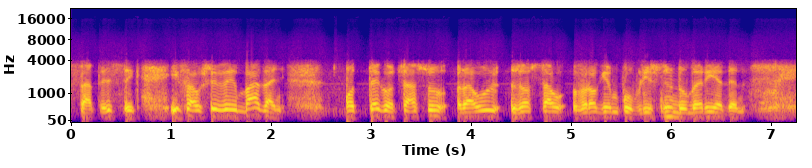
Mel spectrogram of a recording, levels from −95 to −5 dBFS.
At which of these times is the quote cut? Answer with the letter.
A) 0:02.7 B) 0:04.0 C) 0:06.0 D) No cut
A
